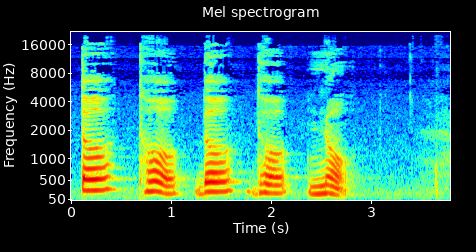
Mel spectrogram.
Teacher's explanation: त, थ, द, ध, न दंतीय कहे गए हैं क्योंकि इनका उच्चारण के समय जीभ दांतों से लगती है।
